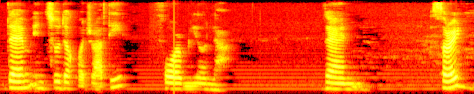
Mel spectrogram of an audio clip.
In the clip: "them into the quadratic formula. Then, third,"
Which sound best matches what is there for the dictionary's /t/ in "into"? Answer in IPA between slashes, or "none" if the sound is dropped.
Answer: /s/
